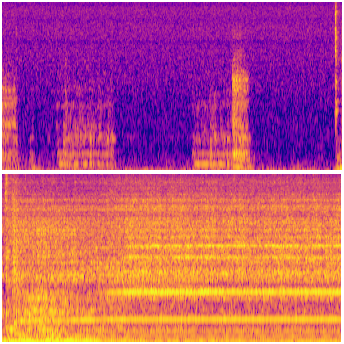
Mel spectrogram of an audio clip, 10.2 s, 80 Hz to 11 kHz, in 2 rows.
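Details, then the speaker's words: Glow Worm Flexicom combi boiler with an F9 low-pressure fault. Four diverter valve motor whirrs, then a click and steady pump hum; the pump works, but the pressure reading does not rise, leading to the F9 fault. "so this is the pump's kicked in and that pressure hasn't all it's still saying on 1 Point Note bar that will go to an F9 fault because it's not seen that"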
